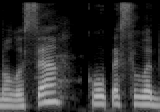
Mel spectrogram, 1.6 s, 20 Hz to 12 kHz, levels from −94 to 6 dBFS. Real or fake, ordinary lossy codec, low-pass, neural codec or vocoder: fake; AAC, 64 kbps; 10.8 kHz; codec, 32 kHz, 1.9 kbps, SNAC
